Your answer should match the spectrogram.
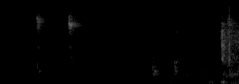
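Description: Two short, sharp clicks about a third and two-thirds of a second in, then two faint ticks, in an otherwise quiet room.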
